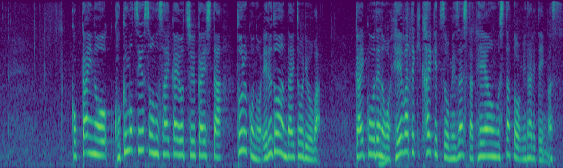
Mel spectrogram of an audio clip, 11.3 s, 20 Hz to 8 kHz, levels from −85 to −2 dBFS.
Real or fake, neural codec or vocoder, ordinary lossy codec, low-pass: real; none; none; none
